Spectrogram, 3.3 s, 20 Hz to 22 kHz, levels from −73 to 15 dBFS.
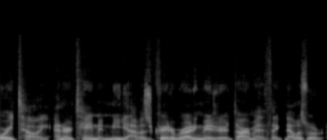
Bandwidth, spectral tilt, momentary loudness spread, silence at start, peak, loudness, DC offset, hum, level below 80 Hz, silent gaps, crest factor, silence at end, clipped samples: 16.5 kHz; -4.5 dB/octave; 5 LU; 0 s; -8 dBFS; -26 LUFS; under 0.1%; none; -50 dBFS; none; 18 dB; 0.05 s; under 0.1%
